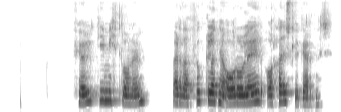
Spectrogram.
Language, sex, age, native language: Icelandic, female, 60-69, Icelandic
